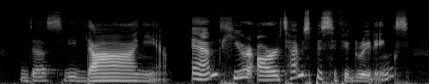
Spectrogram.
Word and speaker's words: до свидания: When we have unstressed vowels, their pronunciation is a little bit different when it's stressed. So we do not say до свидания.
